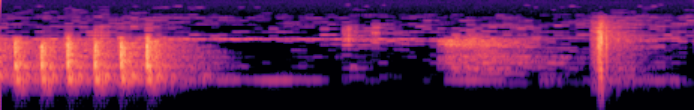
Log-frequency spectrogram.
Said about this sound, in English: Think we ought to go right in? Give him a knock.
